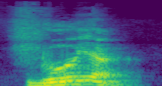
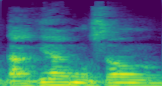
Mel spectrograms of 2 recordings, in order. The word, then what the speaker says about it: 낙양: 양시와 유작이 루어양, 중국 발음으로 루어양이지만 우리는 낙양이라고 합시다. 낙양성 심리하 할 때 낙양.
